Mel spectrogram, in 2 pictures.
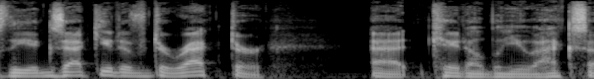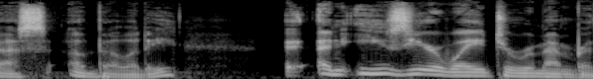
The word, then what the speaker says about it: AccessAbility: I had the distinct pleasure last evening of spending time with my friends from KW AccessAbility. I always try to emphasize the name of the organization that way, AccessAbility, because if you think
